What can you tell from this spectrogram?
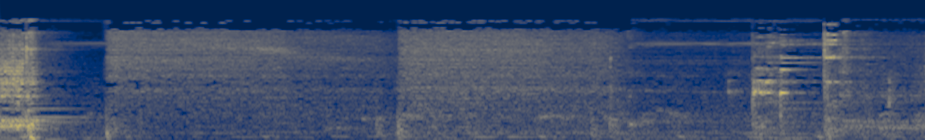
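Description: Pneumatic U-bolt bending machine at work: a metal clink, then two long hisses of compressed air about two seconds each, and more clinking of steel parts near the end.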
